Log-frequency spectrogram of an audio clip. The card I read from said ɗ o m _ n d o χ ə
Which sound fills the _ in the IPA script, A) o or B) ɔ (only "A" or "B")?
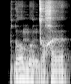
A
